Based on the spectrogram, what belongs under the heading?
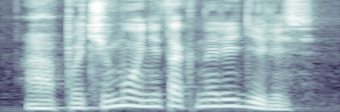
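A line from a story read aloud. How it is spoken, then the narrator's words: Plain question. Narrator (Russian): спросил Григорий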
